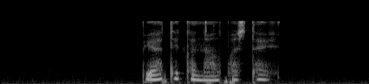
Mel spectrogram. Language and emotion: Russian, neutral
